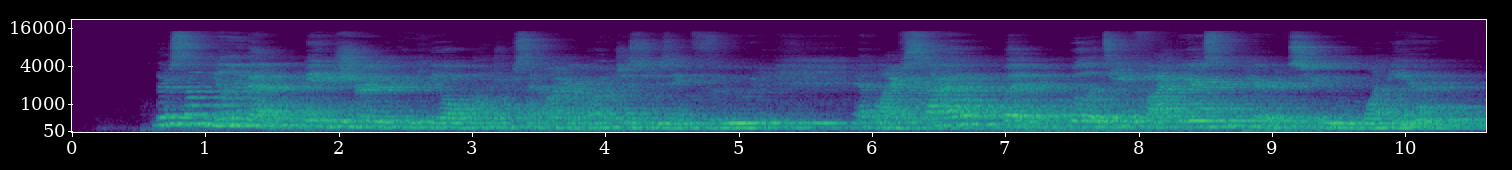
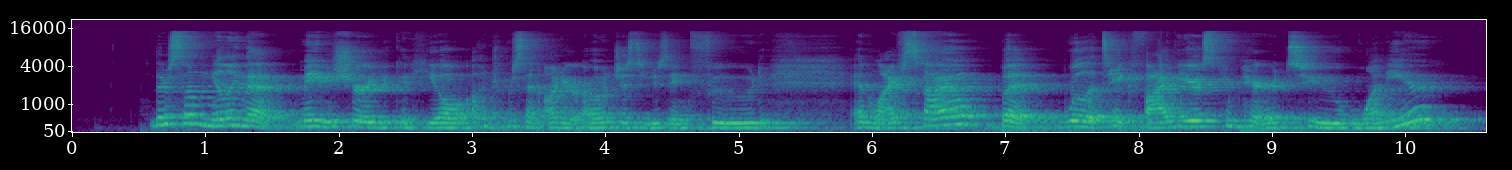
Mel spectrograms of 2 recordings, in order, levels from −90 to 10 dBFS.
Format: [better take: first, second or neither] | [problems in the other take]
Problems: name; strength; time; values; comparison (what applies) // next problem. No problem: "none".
second | room echo; strong; dies away in 2.3 s; slight in the second // off-mic speech; far; somewhat distant in the second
